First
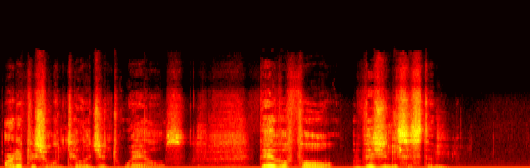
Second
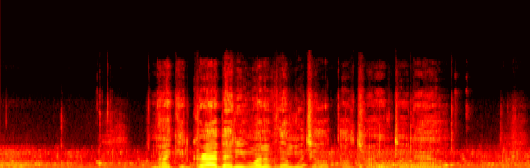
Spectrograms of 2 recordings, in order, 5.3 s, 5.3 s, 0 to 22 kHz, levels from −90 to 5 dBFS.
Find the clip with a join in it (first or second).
second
